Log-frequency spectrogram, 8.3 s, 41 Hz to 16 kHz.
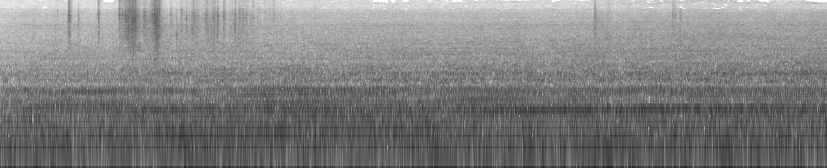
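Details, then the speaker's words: Toyota ACV30 under hard, high-rev acceleration on a road test after new Denso spark plugs: the engine note climbs steadily and evenly with no stumble or miss; the earlier high-rev stumble is gone, traced to the spark plugs. "หายแล้วนะครับสรุปว่าการกระตุกเป็นที่ตัวหัวเทียนนะครับ"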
